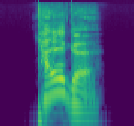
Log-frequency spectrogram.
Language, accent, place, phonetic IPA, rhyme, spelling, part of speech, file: German, Germany, Berlin, [ˈtalɡə], -alɡə, Talge, noun, De-Talge.ogg
- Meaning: nominative/accusative/genitive plural of Talg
